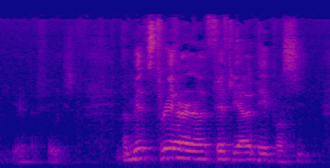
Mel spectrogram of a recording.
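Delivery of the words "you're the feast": quiet hushed whisper under the breath. Retelling saying a line to someone across a crowd: whispering. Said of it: "I just whispered".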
